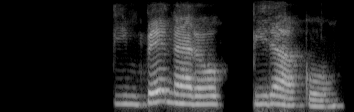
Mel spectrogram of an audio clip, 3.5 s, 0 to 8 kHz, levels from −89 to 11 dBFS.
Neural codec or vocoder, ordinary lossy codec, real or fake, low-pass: none; Opus, 16 kbps; real; 7.2 kHz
